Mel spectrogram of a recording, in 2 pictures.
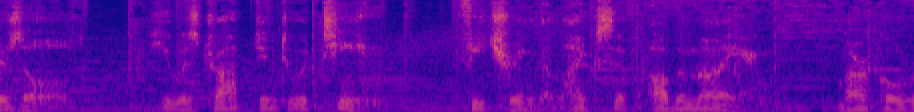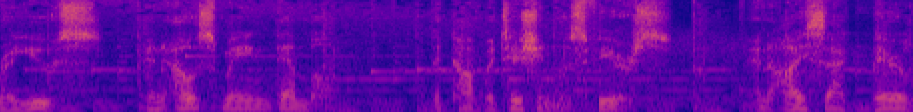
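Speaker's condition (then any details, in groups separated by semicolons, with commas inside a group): No condition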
